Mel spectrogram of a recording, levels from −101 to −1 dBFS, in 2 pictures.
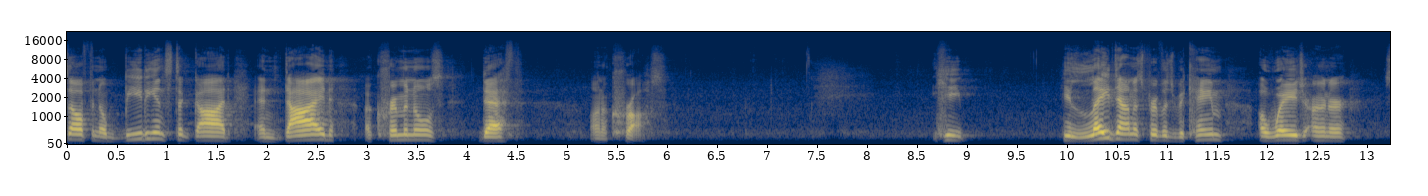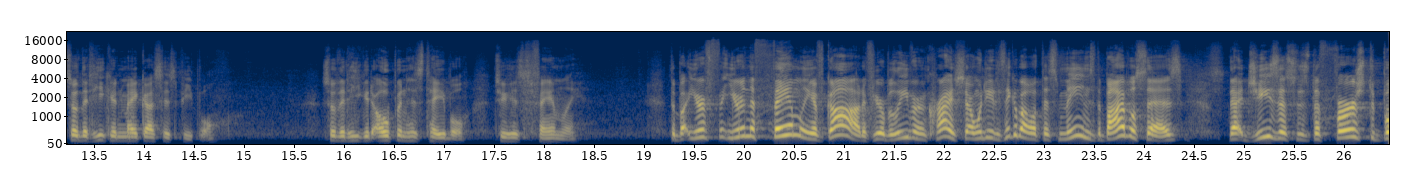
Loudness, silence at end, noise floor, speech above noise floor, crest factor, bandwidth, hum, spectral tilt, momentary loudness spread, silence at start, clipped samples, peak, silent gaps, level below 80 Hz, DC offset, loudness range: -26 LUFS; 0 s; -72 dBFS; 47 dB; 22 dB; 13 kHz; none; -3 dB/octave; 20 LU; 0 s; under 0.1%; -4 dBFS; none; under -90 dBFS; under 0.1%; 16 LU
